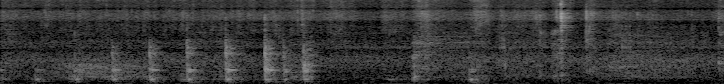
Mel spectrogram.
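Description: Faint, light metallic clicks and taps as a small twist drill is handled and fitted into a drill press chuck: a quick run of about a dozen in the first three seconds, then a few scattered ones.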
